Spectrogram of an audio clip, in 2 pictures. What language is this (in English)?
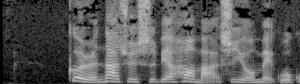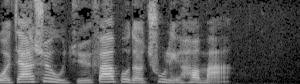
Chinese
